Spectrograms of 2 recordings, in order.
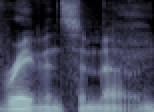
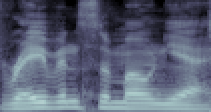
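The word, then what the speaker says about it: Raven-Symoné: It's just Raven Simone. – It's Raven Simonier. – Does she pronounce it Simone? – Yes, because there is an accent on the E.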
